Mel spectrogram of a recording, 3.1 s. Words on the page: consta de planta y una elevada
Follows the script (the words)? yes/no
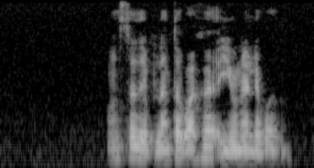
no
